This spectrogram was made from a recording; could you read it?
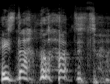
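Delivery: put-on New York Italian accent, laughing. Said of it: "He has a New York Italian accent".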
